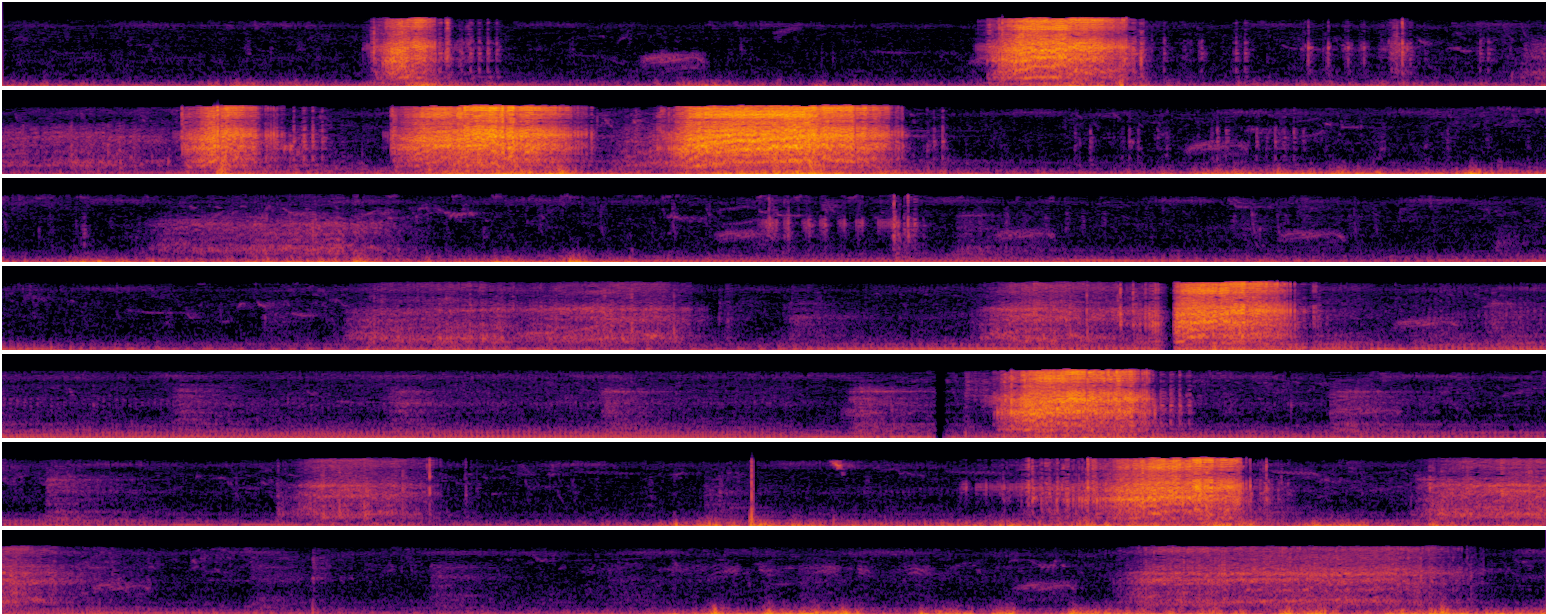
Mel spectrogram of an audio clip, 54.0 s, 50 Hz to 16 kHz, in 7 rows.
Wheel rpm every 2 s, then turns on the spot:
0, 0, 20, 0, 10, 40, 20, 0, 0, 0, 0, 0, 0, 0, 10, 0, 0, 10, 10, 0, 0, 10, 10, 0, 0, 0, 0.
none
